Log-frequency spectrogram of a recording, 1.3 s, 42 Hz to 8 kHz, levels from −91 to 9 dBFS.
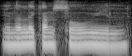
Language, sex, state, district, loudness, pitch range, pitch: Chakma, male, Tripura, Dhalai, -18 LUFS, 120-125 Hz, 125 Hz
